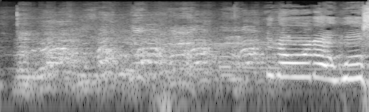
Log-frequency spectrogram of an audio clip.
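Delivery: squeaky, drawn-out "you know what"; high mock excitement. Parent gearing up for a wild night, giddy high voice. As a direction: stretch it high like a silly thrill.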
